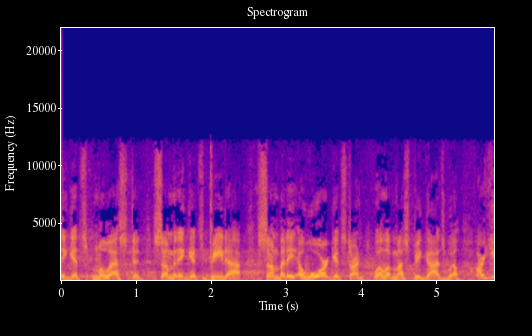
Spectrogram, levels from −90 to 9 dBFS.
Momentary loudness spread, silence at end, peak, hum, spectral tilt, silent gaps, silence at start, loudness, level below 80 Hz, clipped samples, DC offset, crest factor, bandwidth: 6 LU; 0 s; 0 dBFS; none; -5 dB/octave; none; 0 s; -14 LUFS; -54 dBFS; under 0.1%; under 0.1%; 14 dB; 12.5 kHz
